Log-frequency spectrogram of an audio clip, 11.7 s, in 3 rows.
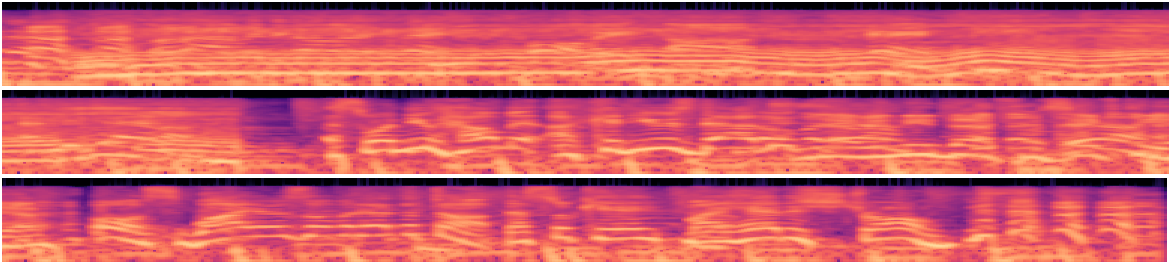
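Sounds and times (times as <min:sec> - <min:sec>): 
laughter: 0:00.0 - 0:02.4, 0:06.4 - 0:08.3, 0:11.0 - 0:11.6
voice imitating a Vespa scooter engine revving: 0:00.1 - 0:04.8
speech: 0:00.2 - 0:11.6.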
